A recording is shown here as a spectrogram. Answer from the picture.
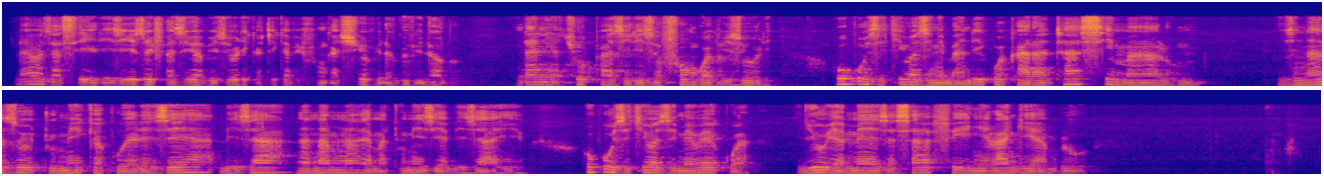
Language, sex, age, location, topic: Swahili, male, 25-35, Dar es Salaam, health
